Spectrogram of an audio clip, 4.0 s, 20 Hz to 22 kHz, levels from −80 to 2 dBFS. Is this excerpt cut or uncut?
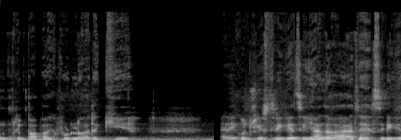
cut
